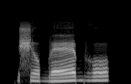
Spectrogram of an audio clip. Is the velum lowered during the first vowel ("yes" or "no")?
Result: no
